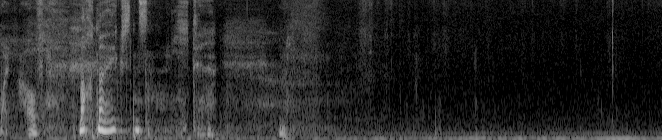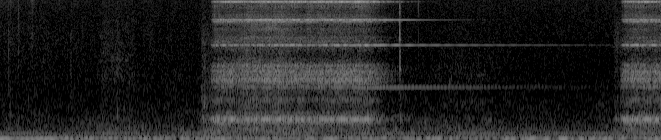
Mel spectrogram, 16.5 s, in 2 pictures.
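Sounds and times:
faint low hum: 0.0s - 16.5s
speech: 0.4s - 2.8s
doorbell ringing in a shrill metallic burst: 10.9s - 16.5s.

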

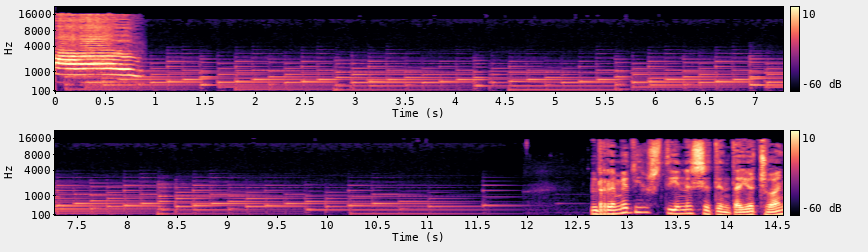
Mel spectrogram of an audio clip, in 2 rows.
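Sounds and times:
cat meowing: 0.0s - 0.9s
soft melodic music: 0.8s - 13.2s
speech: 12.7s - 14.5s.

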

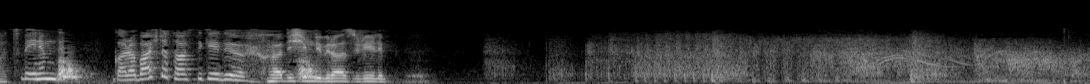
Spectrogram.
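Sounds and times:
speech: 0.1s - 4.0s
scattered single gunshots in a battle: 5.0s - 10.8s
machine-gun fire in a battle between Turkish and Greek forces: 5.8s - 10.3s.

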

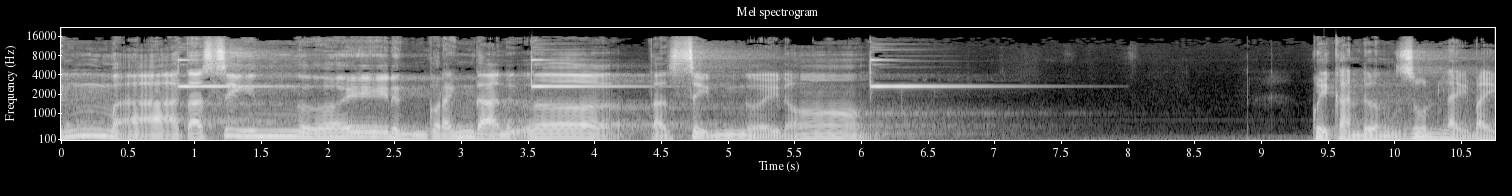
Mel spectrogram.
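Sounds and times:
speech: 0.0s - 6.2s, 9.4s - 10.7s
game-system notification chime: 0.9s - 2.0s, 3.5s - 4.9s, 6.1s - 7.7s.

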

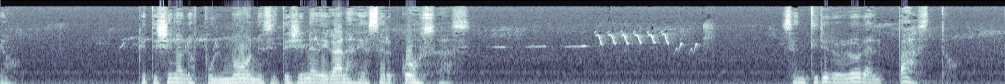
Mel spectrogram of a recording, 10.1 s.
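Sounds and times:
speech: 0.0s - 0.2s, 1.4s - 4.8s, 7.9s - 9.4s
small bird chirping: 0.0s - 3.6s, 4.4s - 10.0s
faint steady hum: 0.0s - 10.0s.

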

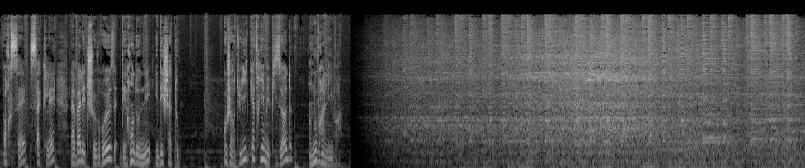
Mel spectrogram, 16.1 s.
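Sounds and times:
speech: 0.0s - 3.7s, 4.5s - 6.9s
RER B commuter train running on rails: 7.3s - 16.1s.

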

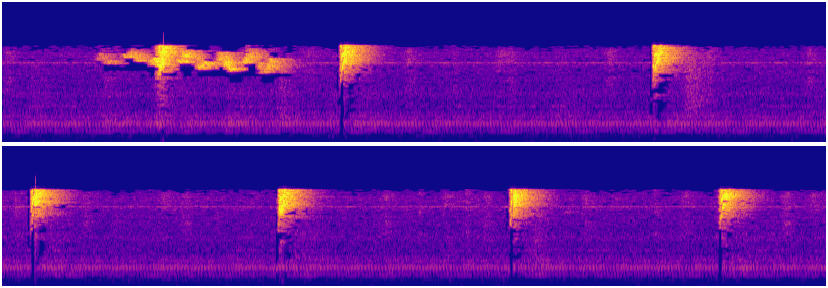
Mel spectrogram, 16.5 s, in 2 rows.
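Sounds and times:
ultramarine grosbeak singing: 0.9s - 3.9s, 6.4s - 6.9s, 8.4s - 9.0s, 11.0s - 11.5s, 13.3s - 14.0s, 15.4s - 15.9s.

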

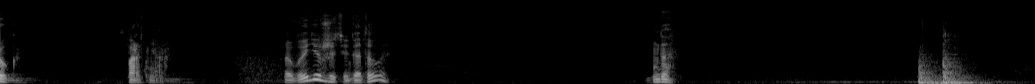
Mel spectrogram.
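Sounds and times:
speech: 0.0s - 0.2s, 1.3s - 1.8s, 2.8s - 4.0s, 6.5s - 6.8s
knocking on a door: 9.2s - 10.0s.

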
